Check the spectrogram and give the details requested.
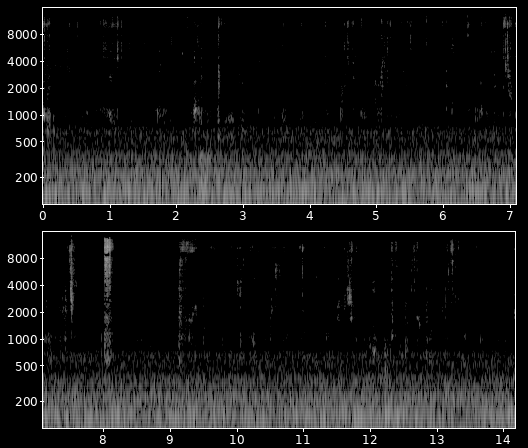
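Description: Close-miked eating of fried chicken: biting and chewing, with irregular crisp crunches and mouth clicks over a steady low hum.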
